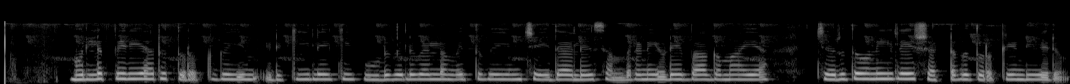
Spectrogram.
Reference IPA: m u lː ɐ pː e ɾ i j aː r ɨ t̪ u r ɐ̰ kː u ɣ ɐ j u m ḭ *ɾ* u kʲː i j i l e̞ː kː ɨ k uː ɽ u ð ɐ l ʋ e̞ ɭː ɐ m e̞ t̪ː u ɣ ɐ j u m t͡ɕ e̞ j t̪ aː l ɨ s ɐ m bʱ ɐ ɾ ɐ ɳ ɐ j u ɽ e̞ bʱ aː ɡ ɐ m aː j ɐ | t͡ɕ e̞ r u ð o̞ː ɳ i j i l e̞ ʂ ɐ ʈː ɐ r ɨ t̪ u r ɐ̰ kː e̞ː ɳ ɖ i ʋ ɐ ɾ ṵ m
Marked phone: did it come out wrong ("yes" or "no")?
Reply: yes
